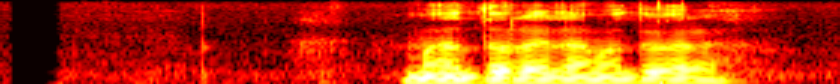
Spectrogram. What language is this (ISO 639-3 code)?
nep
